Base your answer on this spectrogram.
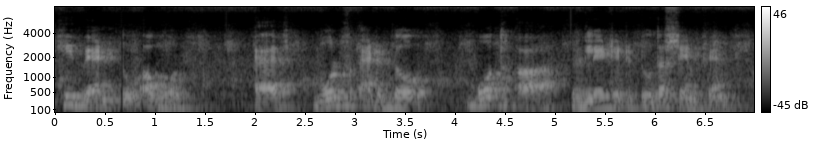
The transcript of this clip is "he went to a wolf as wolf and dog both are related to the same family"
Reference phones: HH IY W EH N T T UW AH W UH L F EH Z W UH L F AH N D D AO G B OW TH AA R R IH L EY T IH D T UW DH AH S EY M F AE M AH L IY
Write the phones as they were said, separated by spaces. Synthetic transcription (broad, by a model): HH IY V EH N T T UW AH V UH L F EH Z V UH L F AH N D D AO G B OW T AA R R IH L EY T IH D T UW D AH S EY M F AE M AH L IY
